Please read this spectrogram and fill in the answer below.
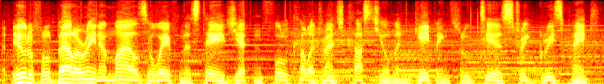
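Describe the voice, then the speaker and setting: A low-voiced American private eye played by a male actor, tough and world-weary. He talks in clipped, deadpan lines, narrating in wry first person like classic 1940s radio noir. Music plays behind him on an old radio drama recording. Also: brisk, natural voice. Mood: wry narration. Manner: clipped, hard-boiled, deadpan. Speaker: lead actor and narrator of a detective serial.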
